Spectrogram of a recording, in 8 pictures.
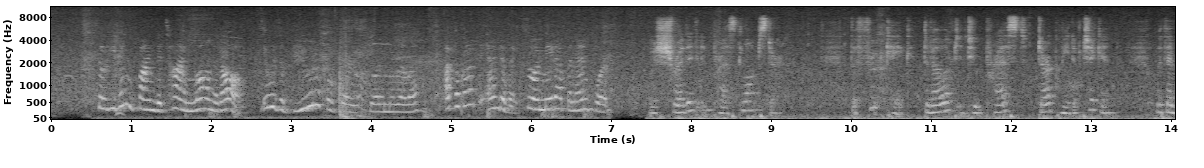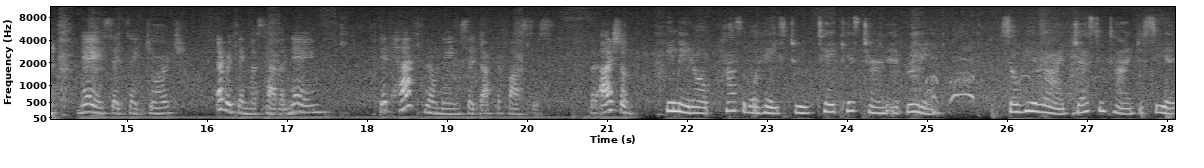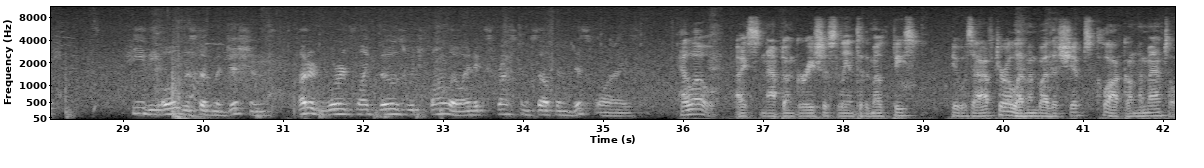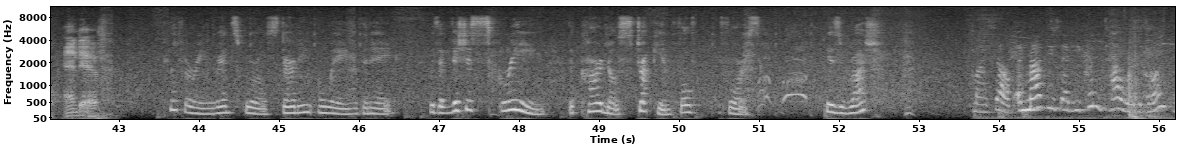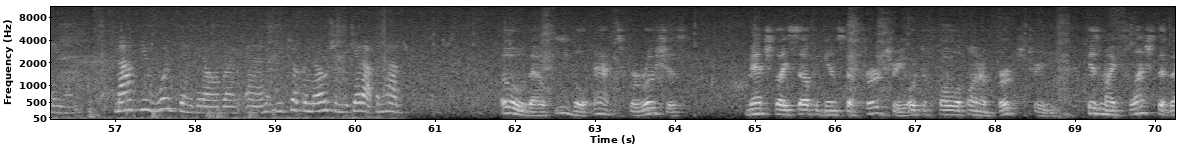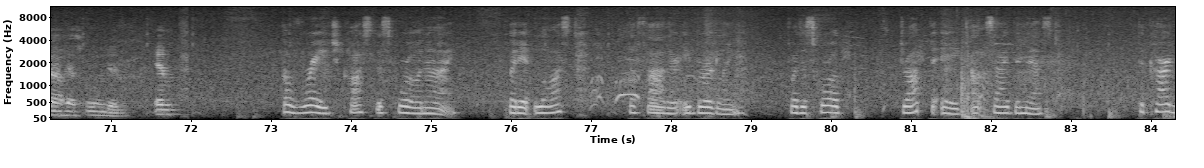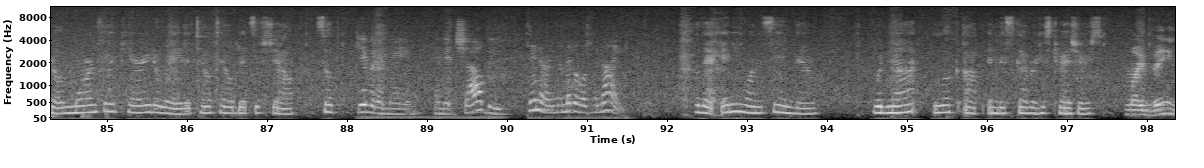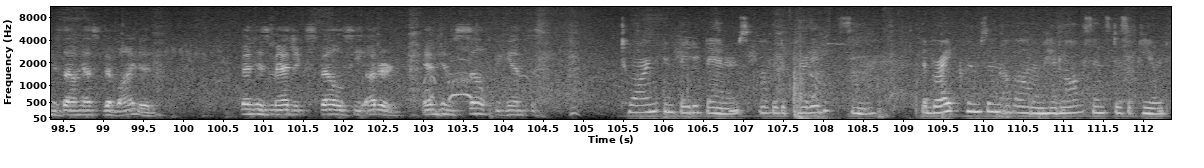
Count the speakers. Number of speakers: six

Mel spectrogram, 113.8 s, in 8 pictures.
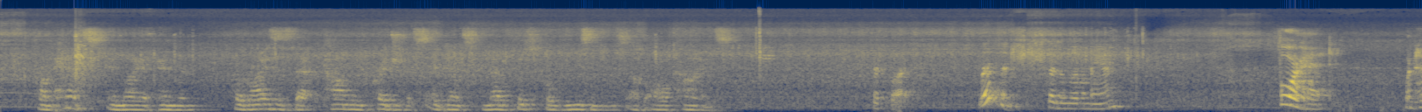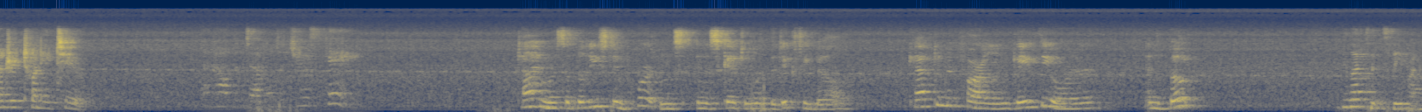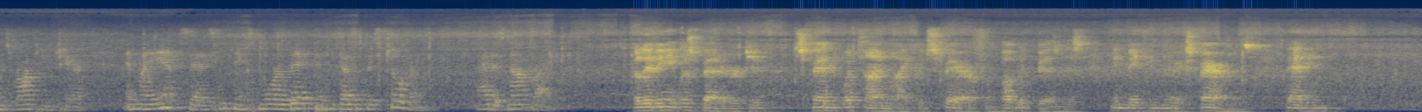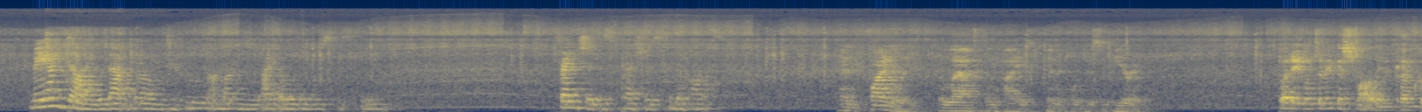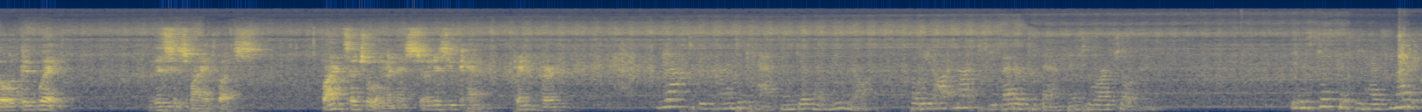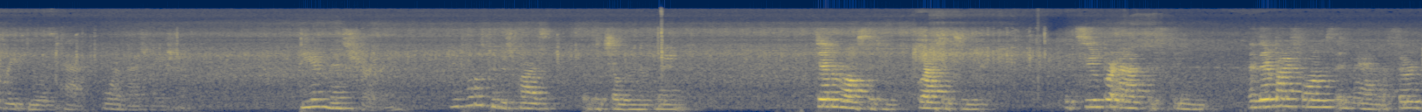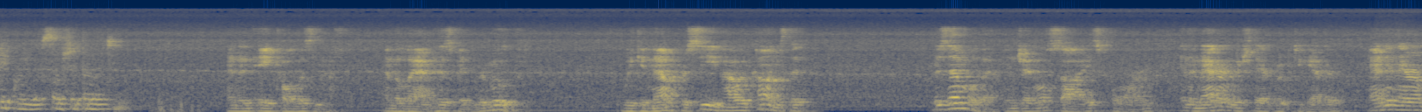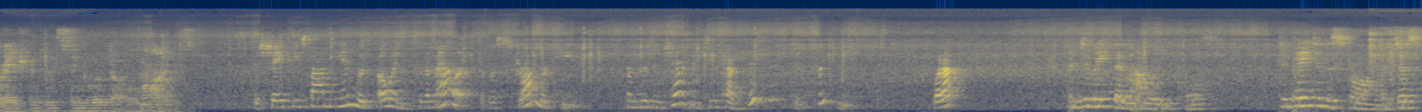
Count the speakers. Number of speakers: ten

